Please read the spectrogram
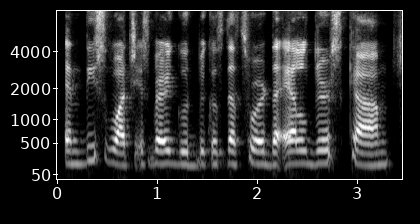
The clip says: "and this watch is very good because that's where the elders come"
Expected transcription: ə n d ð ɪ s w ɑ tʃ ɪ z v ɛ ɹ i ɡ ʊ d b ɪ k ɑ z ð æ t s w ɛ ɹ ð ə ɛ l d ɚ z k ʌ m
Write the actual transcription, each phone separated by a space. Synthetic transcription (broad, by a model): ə n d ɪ s w ɑ tʃ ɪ s v ɛ ɹ i ɡ ʊ d b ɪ k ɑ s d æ t s w ɛ ɹ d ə ɛ l d ɚ s k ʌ m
